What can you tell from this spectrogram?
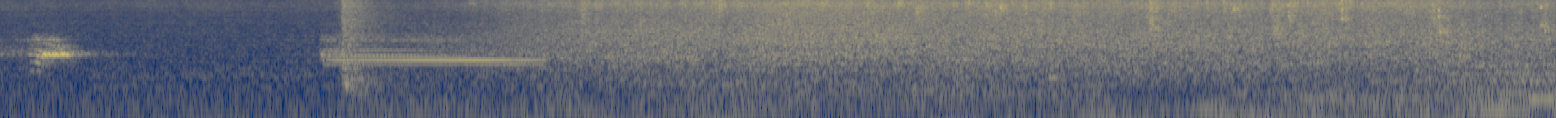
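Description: A sharp click, then a steady electronic beep for about a second from the Mitsubishi elevator as it arrives, followed by heavy rain pouring, loud and steady, heard through the open elevator doors. A low rumble comes in near the end.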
